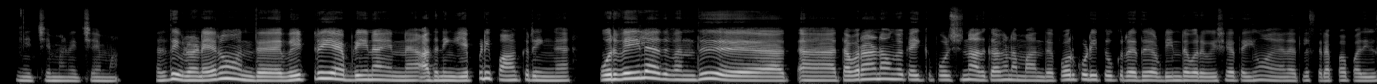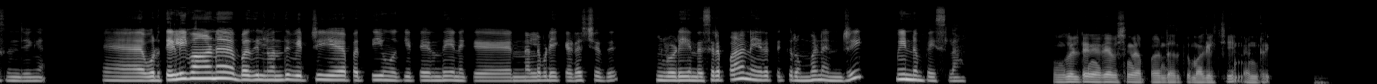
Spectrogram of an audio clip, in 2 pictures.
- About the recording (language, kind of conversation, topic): Tamil, podcast, நீங்கள் வெற்றியை எப்படி வரையறுக்கிறீர்கள்?
- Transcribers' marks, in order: other background noise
